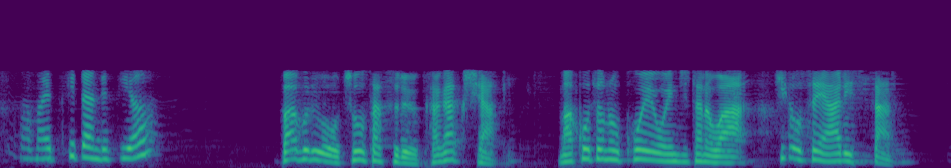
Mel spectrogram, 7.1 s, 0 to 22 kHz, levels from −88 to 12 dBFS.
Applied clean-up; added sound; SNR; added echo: neural mask model DeepFilterNet 3.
